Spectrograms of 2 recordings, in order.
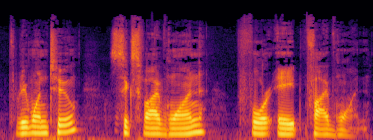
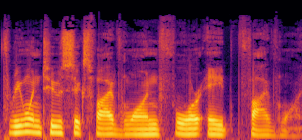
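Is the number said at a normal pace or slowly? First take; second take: slowly; normal pace. First: The number is said slowly and carefully. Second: The number is said at a normal pace.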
